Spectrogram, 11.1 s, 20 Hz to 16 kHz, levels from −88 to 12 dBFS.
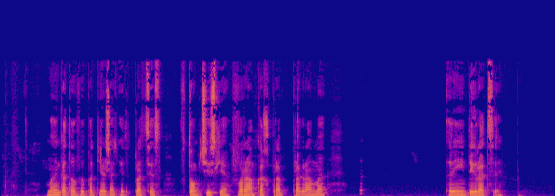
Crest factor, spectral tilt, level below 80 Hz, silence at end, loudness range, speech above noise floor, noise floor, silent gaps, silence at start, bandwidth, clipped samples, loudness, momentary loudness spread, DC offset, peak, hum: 22 dB; -4.5 dB/octave; -54 dBFS; 0.7 s; 6 LU; 48 dB; -71 dBFS; none; 0.95 s; 11.5 kHz; under 0.1%; -23 LUFS; 12 LU; under 0.1%; -2 dBFS; none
